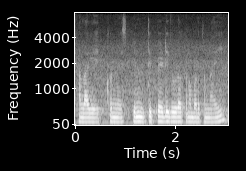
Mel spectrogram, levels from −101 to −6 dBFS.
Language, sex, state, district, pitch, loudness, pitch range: Telugu, male, Telangana, Mahabubabad, 120 Hz, -14 LUFS, 115-125 Hz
